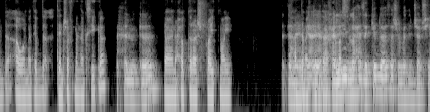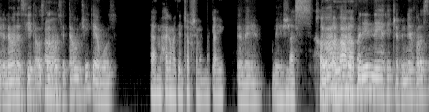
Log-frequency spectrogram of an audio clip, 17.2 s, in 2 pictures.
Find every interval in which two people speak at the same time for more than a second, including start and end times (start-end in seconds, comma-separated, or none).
5.8-7.1, 14.3-15.9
